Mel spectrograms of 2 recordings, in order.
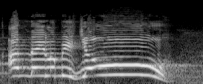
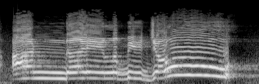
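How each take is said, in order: First: Very slow, higher, drawn-out cry; dying cry. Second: Dying cry. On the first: Dying man cries his regret, slow and high. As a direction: wail the words long and high. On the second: Dying man cries out his regret, very slow and stretched. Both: Acted. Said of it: "Sya'ban teriak".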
